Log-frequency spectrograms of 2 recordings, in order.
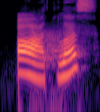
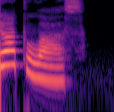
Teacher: слов Атлас и атлас это связано с различием ударных звуков А в первом слове ударение падает на первый звук а во втором на второй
